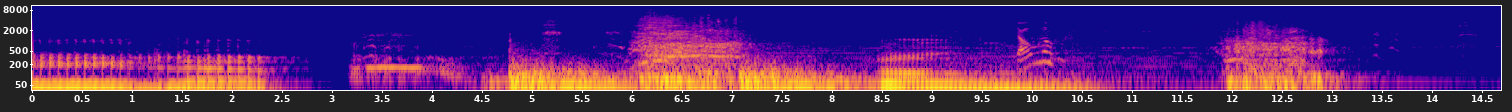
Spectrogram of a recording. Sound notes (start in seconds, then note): 3.3 woman cries; 5.9 dinosaur growls ferociously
